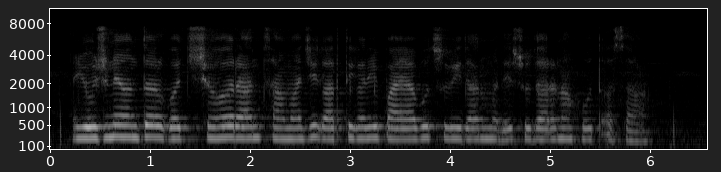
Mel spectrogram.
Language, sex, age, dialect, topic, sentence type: Marathi, female, 18-24, Southern Konkan, banking, statement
